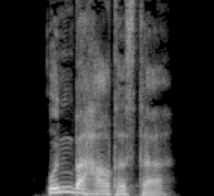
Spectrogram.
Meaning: inflection of unbehaart: 1. strong/mixed nominative masculine singular superlative degree 2. strong genitive/dative feminine singular superlative degree 3. strong genitive plural superlative degree
- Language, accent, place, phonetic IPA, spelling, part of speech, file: German, Germany, Berlin, [ˈʊnbəˌhaːɐ̯təstɐ], unbehaartester, adjective, De-unbehaartester.ogg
